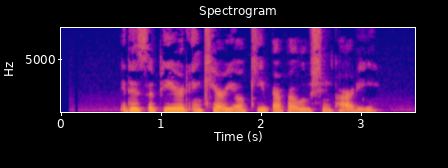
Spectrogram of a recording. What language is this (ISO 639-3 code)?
eng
